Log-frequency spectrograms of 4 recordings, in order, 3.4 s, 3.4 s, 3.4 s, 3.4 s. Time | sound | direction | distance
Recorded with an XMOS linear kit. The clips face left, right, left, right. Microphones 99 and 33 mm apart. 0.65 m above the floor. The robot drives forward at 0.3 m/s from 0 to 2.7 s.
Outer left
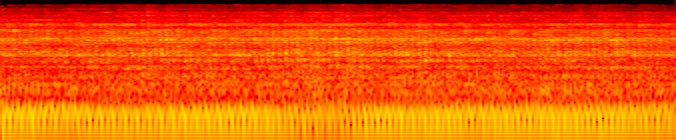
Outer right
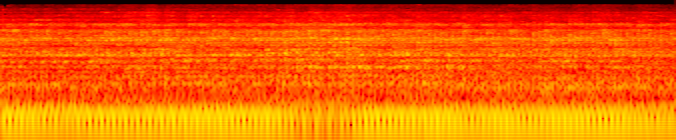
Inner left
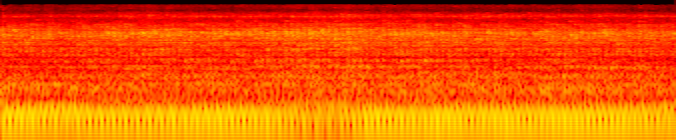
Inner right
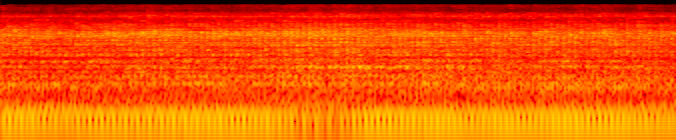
0.0 | an engine running | 55° right (ahead or behind) | 1.3 m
